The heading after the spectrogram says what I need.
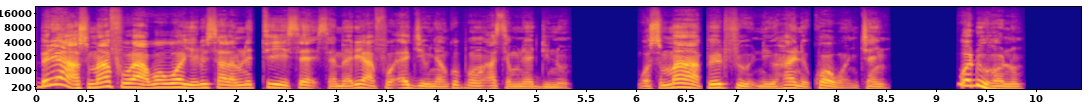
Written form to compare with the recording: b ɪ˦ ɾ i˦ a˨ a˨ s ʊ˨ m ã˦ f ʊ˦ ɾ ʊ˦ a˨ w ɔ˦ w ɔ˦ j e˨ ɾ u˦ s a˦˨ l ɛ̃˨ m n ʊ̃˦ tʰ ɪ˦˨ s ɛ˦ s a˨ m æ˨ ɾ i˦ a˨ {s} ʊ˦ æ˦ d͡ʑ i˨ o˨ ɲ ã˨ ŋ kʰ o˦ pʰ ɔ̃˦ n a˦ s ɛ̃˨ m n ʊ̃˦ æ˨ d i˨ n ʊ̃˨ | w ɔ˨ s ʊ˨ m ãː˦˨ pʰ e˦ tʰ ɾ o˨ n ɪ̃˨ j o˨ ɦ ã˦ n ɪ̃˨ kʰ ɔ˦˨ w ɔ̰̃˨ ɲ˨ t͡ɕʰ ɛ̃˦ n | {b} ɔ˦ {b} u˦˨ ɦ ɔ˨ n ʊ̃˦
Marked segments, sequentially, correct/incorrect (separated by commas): incorrect, incorrect, incorrect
